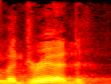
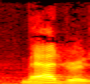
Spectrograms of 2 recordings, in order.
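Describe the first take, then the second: First: It is said the Spanish-city way. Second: It is said the local Iowa-town way. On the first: It names the capital of Spain. The speaker calls it wrong. "It's not Madrid" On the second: It names the small town in Iowa. The speaker calls it right. "how do you pronounce that town in Iowa?"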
